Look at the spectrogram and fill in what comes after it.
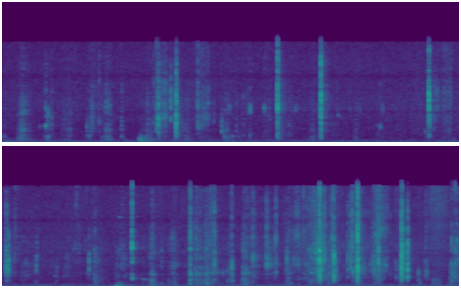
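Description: Close-up chewing and biting of a crunchy Pocky Almond Crush stick, a chocolate-and-almond-coated biscuit stick, giving irregular small crunches with a denser run near the end. One dull thump comes a little past the middle.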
